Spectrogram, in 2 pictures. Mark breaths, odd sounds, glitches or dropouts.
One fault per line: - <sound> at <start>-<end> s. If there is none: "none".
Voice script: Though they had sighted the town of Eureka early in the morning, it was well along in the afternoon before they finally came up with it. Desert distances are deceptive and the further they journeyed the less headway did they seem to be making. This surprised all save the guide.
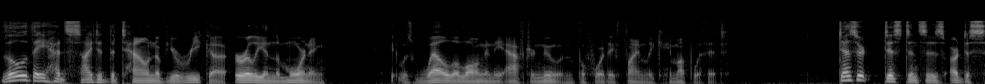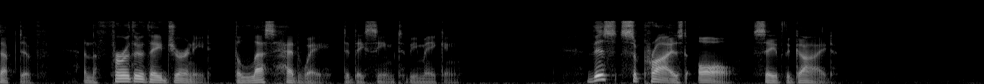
none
